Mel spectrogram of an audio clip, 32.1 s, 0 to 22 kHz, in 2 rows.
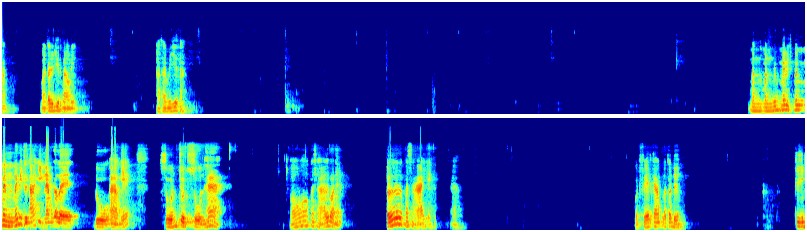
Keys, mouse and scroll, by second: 0.0-1.5 scroll up 3, 0.3 Escape, 1.3 middle click, 2.2 scroll up 1, 2.5-3.6 middle drag, 4.0 ctrl+middle click, 4.5 middle click, 5.0 ctrl+z, 5.7 ctrl+z, 7.5 ctrl+y, 8.1 ctrl+y, 9.0 middle click, 9.5-9.8 scroll down 1, 10.2 click, 10.5-10.9 scroll up 1, 10.5 middle click, 11.3 scroll up 1, 11.9 click, 13.2 click, 14.2 scroll down 1, 15.4 n, 19.1-22.5 typing, 23.1 Return, 23.7 space, 24.2 Escape, 24.2-25.6 scroll down 3, 24.5 middle click, 25.6-26.3 scroll up 1, 26.4-27.1 scroll down 2, 27.5 click, 27.9-28.3 scroll up 1, 28.5 click, 29.9 click.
